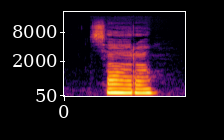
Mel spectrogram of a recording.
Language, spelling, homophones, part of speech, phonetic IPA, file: Polish, Saara, Sara, proper noun, [ˈsara], LL-Q809 (pol)-Saara.wav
